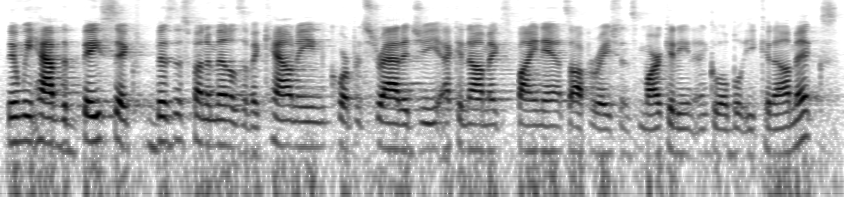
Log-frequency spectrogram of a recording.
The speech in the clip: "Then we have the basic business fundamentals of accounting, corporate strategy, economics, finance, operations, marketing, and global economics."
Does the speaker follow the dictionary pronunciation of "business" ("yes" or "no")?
yes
